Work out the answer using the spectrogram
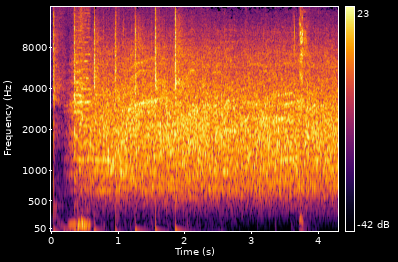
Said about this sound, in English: Round of applause for us.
